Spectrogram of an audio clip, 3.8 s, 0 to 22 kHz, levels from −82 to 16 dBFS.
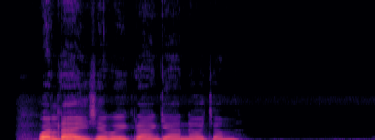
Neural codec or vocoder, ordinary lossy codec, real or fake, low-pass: none; none; real; none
